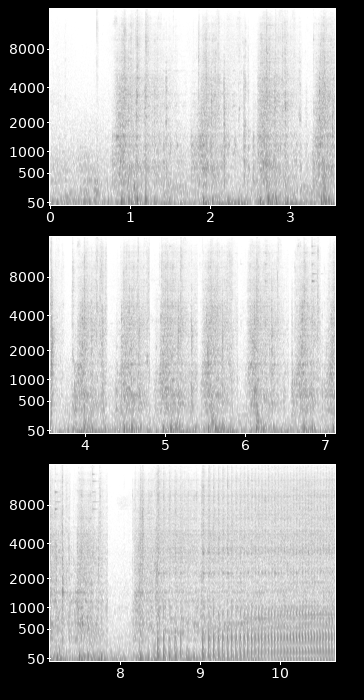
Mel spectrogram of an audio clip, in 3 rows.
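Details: 1971 Honda CT90 single after cleaning a blocked carburetor jet, with ignition timing and valve clearance checked good: ragged, surging firing with gaps, then a faster buzz; still running poorly, carburetor issue suspected.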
